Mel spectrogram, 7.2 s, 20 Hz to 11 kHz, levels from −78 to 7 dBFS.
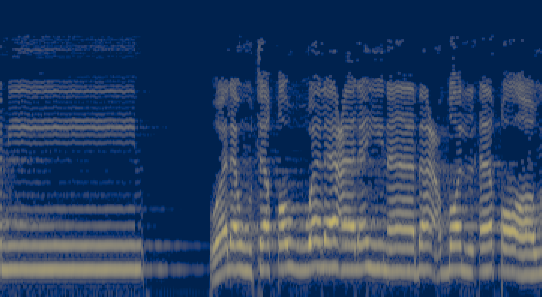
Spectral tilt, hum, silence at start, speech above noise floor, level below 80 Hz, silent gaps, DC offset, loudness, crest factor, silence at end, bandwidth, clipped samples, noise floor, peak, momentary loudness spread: -5 dB/octave; none; 0 s; 36 dB; -70 dBFS; none; under 0.1%; -23 LUFS; 16 dB; 0 s; 8 kHz; under 0.1%; -57 dBFS; -8 dBFS; 9 LU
